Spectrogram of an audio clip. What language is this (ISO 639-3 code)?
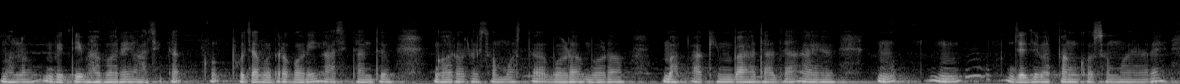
ori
